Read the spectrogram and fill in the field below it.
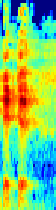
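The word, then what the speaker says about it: debtor: Person को कहते हैं डेटर. स्पेलिंग के में DEBTO आ रहा है, इसे बोलने में डेटर कहते हैं.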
